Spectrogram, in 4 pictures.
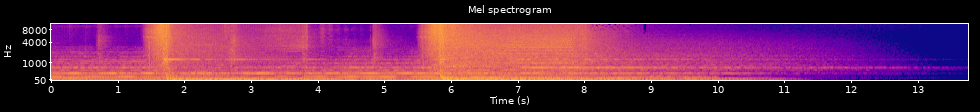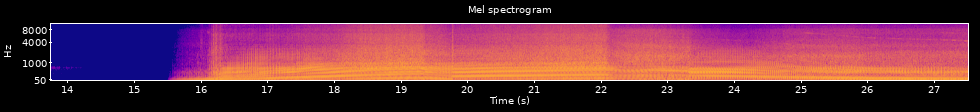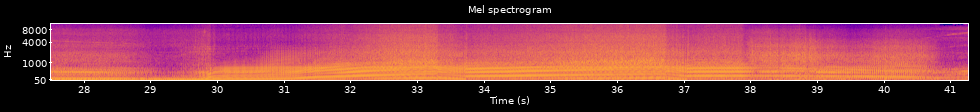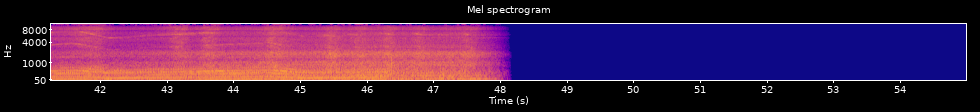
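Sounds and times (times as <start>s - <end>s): car engine accelerating hard: 15.6s - 47.9s.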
